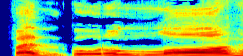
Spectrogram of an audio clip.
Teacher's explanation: اللہ عز و جل کے نام کو یہاں پہ پر پڑھیں گے کیونکہ پہلے والے حرف کے اوپر پیش آ رہی ہے · را کو پر پڑھیں گے کیونکہ را کے اوپر یہاں پہ پیش ہے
